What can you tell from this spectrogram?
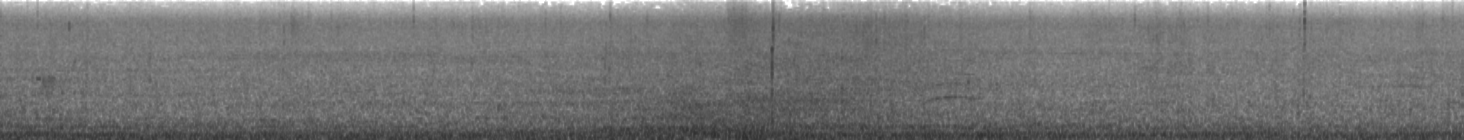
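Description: Heavy rain falling steadily, a constant hiss of rain on stones, leaves and puddles, with one sharp click about halfway through.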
